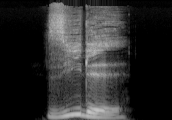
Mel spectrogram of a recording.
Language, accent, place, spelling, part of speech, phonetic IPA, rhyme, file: German, Germany, Berlin, siedel, verb, [ˈziːdl̩], -iːdl̩, De-siedel.ogg
- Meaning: inflection of siedeln: 1. first-person singular present 2. singular imperative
